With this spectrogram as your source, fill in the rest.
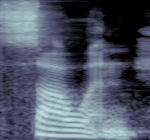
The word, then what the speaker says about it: Samhain: for the holiday that looks to me like Samhain, but I believe is pronounced Samhain.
